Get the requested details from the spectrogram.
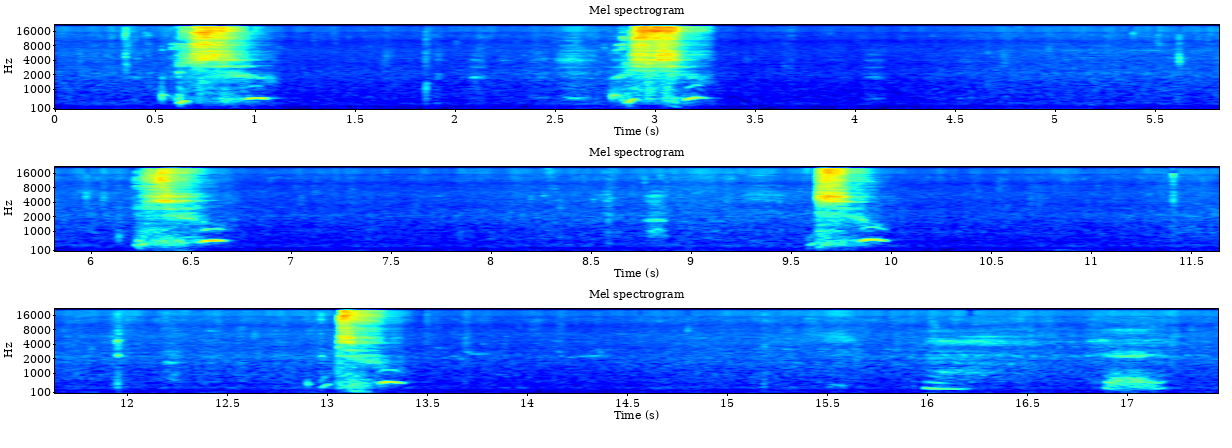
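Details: Person sitting by potted flowers on a porch while it rains sniffs them and gives five sharp, explosive sneezes over about fifteen seconds, then softer sniffs; suspected allergic sneezing from the flowers.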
